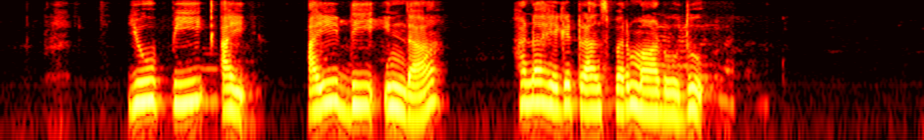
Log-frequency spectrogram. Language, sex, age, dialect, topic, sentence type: Kannada, female, 41-45, Coastal/Dakshin, banking, question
